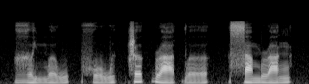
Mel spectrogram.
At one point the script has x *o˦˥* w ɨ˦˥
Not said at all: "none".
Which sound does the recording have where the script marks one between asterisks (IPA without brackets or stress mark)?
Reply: o˨˩˨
